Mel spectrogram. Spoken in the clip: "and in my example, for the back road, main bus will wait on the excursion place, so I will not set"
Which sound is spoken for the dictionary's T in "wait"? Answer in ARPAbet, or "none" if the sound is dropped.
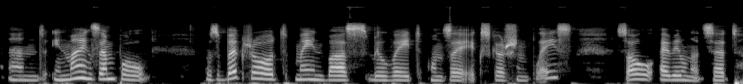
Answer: T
